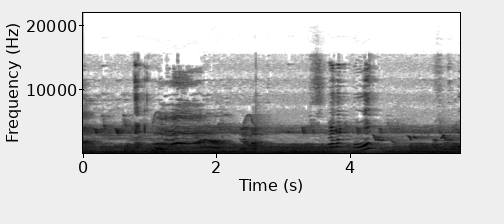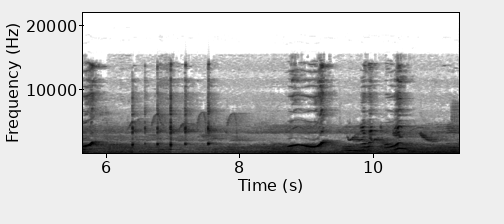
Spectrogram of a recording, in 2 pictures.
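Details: Ringneck parakeet talking to a mirror: a string of rising whistled swoops and short chirps, with sharp clicks and taps scattered throughout and a steady low room hum beneath.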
